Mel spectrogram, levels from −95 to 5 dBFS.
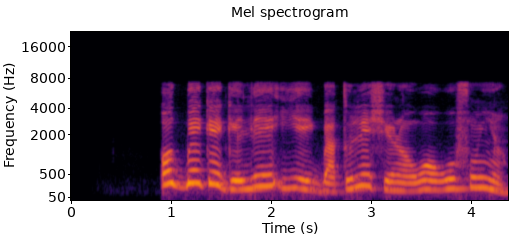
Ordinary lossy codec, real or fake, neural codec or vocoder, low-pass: none; real; none; 7.2 kHz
